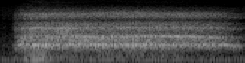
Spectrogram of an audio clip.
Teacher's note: sounds a bit like darth vader so it's like a so you can hear how my vocal cords come together and block breath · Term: ujjayi breath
